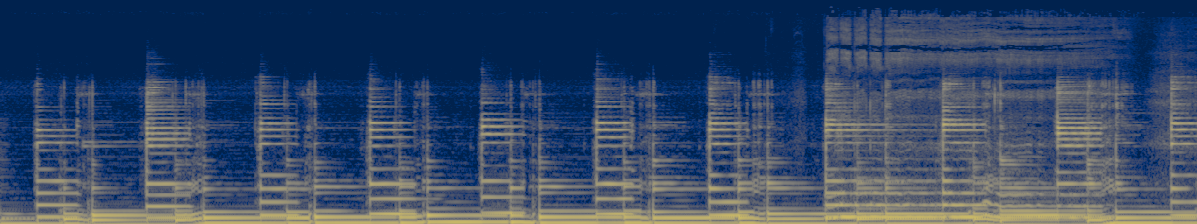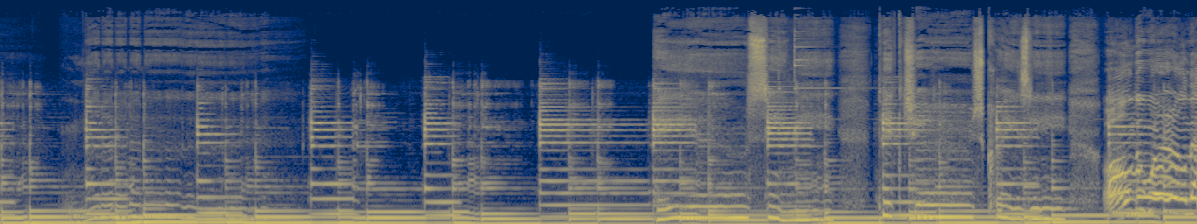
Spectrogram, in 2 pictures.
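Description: A heavy rock song driven by distorted electric guitars, loud and steady throughout, with repeating chord phrases that swell into denser, crashing sections partway through and again toward the end.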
